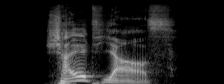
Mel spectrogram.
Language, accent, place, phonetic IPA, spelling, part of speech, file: German, Germany, Berlin, [ˈʃaltˌjaːɐ̯s], Schaltjahrs, noun, De-Schaltjahrs.ogg
- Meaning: genitive singular of Schaltjahr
